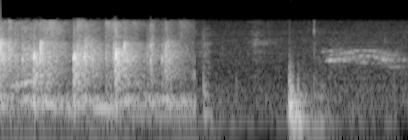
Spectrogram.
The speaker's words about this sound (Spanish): Y luego hacemos este de nuevo para que salgan nuevamente los aplausos. Aplausos para los, los, los que están a punto de morir.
